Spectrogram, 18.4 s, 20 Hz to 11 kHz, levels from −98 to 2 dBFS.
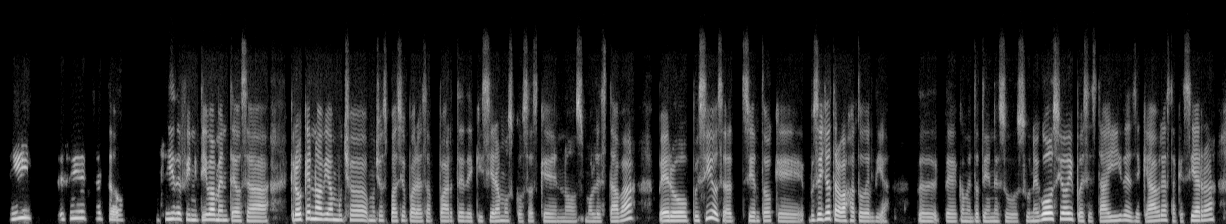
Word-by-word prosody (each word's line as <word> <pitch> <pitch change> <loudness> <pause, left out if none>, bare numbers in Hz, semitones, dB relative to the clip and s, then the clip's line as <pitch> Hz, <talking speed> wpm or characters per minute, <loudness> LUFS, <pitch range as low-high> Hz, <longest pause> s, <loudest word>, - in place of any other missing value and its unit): Sí, 335 +5 +4 0.4
eh, 265 - -4
sí, 325 +1 +2
exacto. 295 -5 -3 0.6
Sí, 280 +1 +3
definitivamente. 245 -4 +2
O 205 - -2
sea, 195 -2 +1 0.3
creo 260 +1 +6
que 315 +4 +4
no 290 -1 +7
había 265 -1 +4
mucha 235 -2 0
mucho 220 0 -4
espacio 210 0 -3
para 195 -3 -1
esa 190 0 -7
parte 195 +1 -4
de 190 -1 -5
que 195 - -10
hiciéramos 195 +1 -3
cosas 175 +2 -8
que 185 -1 -5
nos 180 0 -5
molestaba, 190 - -1 0.4
pero 205 0 +4
pues 215 -1 -2
sí, 330 +3 +2
o 300 - +5
sea, 190 -5 -2
siento 205 0 -3
que, 175 -2 -5
pues 230 +3 -4
ella 280 +3 +5
trabaja 210 -5 +3
todo 200 -1 -2
el 190 0 -5
día. 185 - -8 0.4
Te 190 -1 -4
te 180 -1 -4
comento, 185 -1 -6
tiene 185 -1 -6
su 175 -1 -6
su 190 +3 -5
negocio, 285 +8 +6
y 280 - +4
pues, 200 - -5
está 185 0 -4
ahí 205 +3 -1
desde 205 -6 -4
que 185 - -6
abre 205 +4 +1
hasta 215 -4 -7
que 170 - -11
cierra, 225 +6 0
205 Hz, 180 wpm, -22 LUFS, 190-250 Hz, 0.6 s, no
